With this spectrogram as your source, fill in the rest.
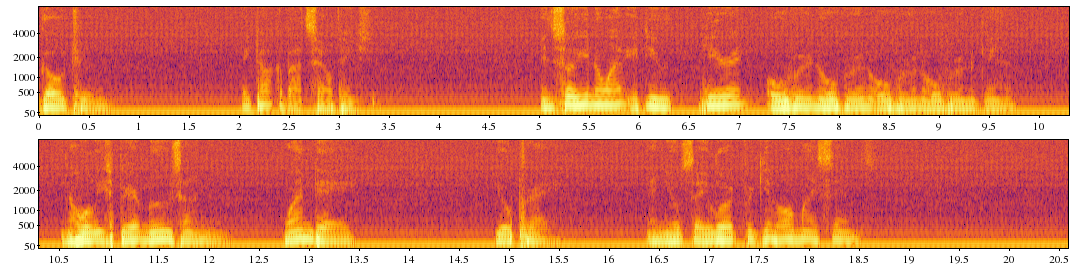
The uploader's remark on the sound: Sorry, low audio.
